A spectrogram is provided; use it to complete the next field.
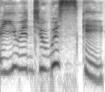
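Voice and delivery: put-on upper-crust, posh British English accent. Retelling an overheard conversation, a man asks a woman a question: posh British accent. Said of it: "can I do an accent? ... posh and British".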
